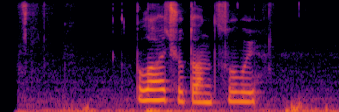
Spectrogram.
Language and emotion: Russian, sad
